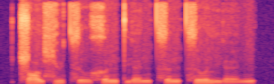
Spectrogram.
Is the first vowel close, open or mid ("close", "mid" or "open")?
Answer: open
